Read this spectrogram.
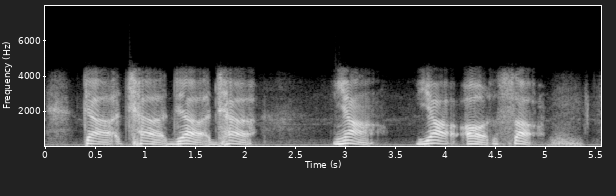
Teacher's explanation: तालव्य व्यंजन जो है यह इनका उच्चारण स्थान तालु से होता है, यानी मुख के भीतर की ऊपरी छत के पिछले मुलायम भाग को जो है तालु कहा जाता है। जिन व्यंजनों का उच्चारण करते समय जीभ का मध्य भाग तालु को छूता है उन्हें तालव्य व्यंजन कहते हैं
